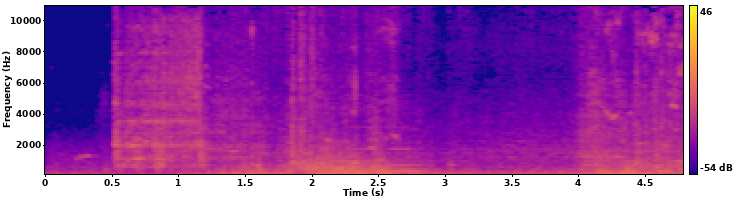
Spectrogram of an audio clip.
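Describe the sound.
A car engine cranks and catches, then settles into a steady low rumble; the car had been wedged against a fire hydrant on a street, with a dent in the driver's door.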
